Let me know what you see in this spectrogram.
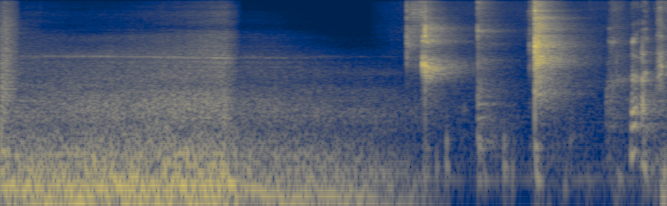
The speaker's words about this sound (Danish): Det er en god, øh, det er en god lyd lige at starte på. Der åbner du lige din morgenbajer. Ja, så starter alle dage, gør de ikke? du har lige åbnet en øh, Coke Zero.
